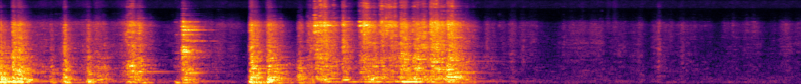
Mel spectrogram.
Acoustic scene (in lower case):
kitchen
